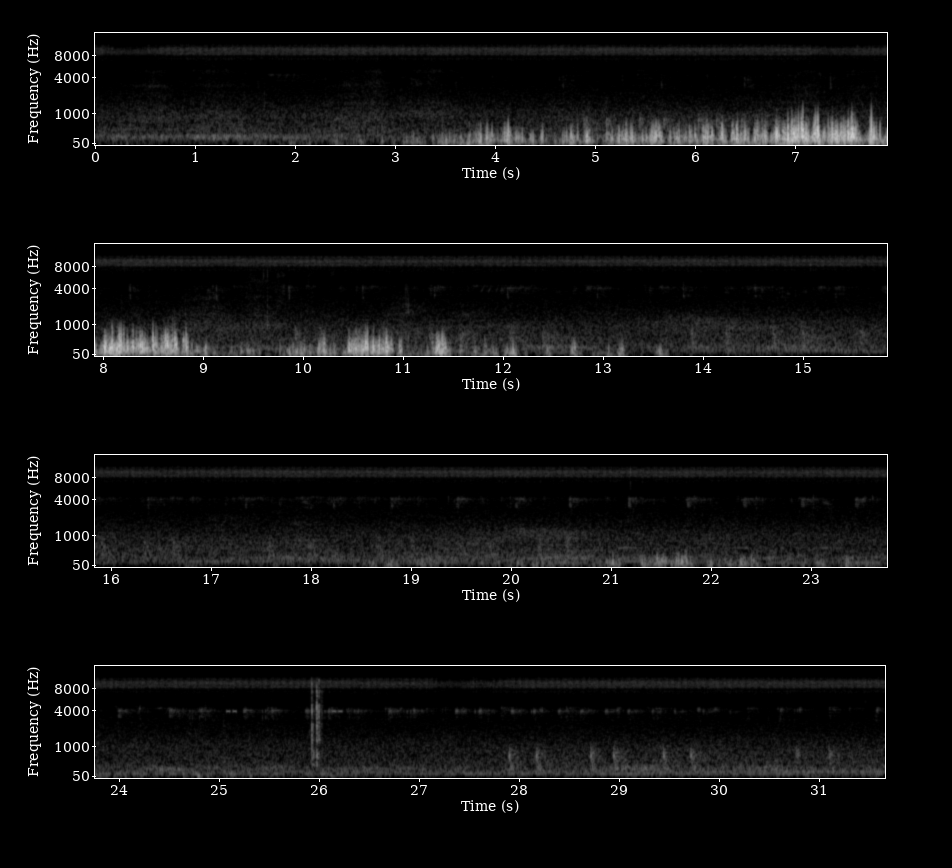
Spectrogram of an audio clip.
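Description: Faint insects chirping in a high, evenly pulsing trill throughout. A loud, rough rumbling noise runs from about three to nine seconds in and returns briefly a second or two later. A single sharp click comes near the end.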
